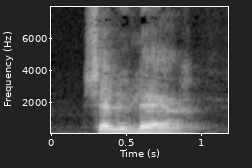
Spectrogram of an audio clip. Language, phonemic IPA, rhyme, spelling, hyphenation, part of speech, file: Dutch, /ˌsɛ.lyˈlɛːr/, -ɛːr, cellulair, cel‧lu‧lair, adjective, Nl-cellulair.ogg
- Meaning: cellular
